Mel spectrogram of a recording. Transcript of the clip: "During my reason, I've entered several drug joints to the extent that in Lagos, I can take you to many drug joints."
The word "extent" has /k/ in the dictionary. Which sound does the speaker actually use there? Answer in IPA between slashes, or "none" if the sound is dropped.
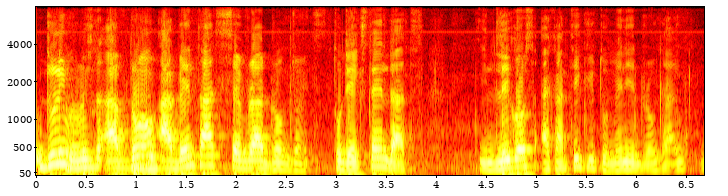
/k/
